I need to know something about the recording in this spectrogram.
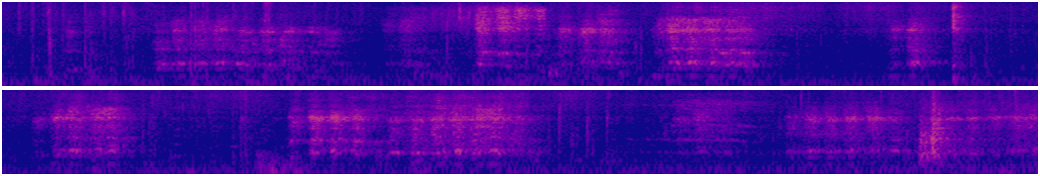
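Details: Young Nigerian Dwarf goat kids on a farm, aged three days to two weeks, loose as a group while their mothers eat morning grain; repeated wavering bleats from several kids, with short sharp knocks and barn noise between calls.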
